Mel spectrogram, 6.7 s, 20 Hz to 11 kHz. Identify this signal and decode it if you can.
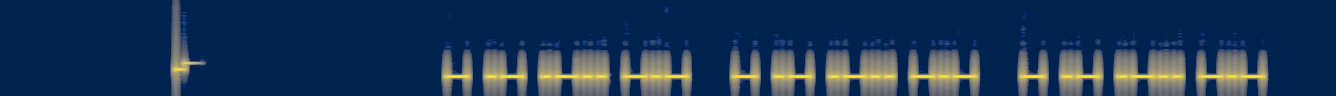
Morse code, heard as a keyed tone, about 34 wpm, 700 Hz. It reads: TALK TALK TALK
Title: Top 500 Words Repeated 35wpm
